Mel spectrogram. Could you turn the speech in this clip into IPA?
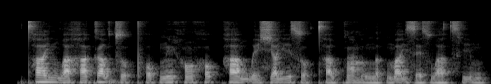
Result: t̪ʰ a˦ j n̪ w a˨˩ h a˧ k a˦ w d͡z o˨ ʔ pʰ ɔ˨ p̚ n̪ ĩ˦ h ɔ̃˧ h ɔ˦ k̚ h a˥˧ m w e˧ ɕ a˦ j i˥˧ s o˨ ʔ t̪ʰ a˧ w k ã˦ l u˨˩ n̪ a˨ t̚ m a˥˧ j s e˨˩ s w a˧ t͡sʰ i˥˧ m

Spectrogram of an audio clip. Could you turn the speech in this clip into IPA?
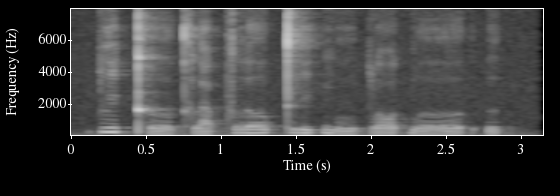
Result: p l i˥˩ t̚ kʰ ɤː˩˦ kʰ l a˨˩ p̚ k r ɤː˦˥ p̚ t r i˦˥ t̚ ŋ uː˨˩ p l ɔː˦˥ t̚ w ɤː˦˥ | ʔ ɯ˦˥ k̚

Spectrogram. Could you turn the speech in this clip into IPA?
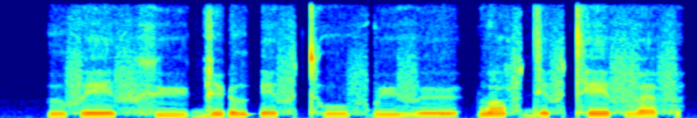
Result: ɯ˨ f eː˦˨ f x yː˦ ɡ i˦ ɽ ɯ˨ ʔ e˨ f tʰ uː˨ f ɽ yː˦ v øː˨ | ɳ ɑ̃˦ f d e˨ f tʰ eː˦ f v æ˨˦ f

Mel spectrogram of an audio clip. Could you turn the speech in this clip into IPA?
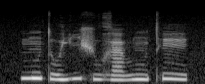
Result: m ũ˦ t o˨ j i˦ ʃ u˨ ɣ a˨ v ũ˨ tʰ e˦˨

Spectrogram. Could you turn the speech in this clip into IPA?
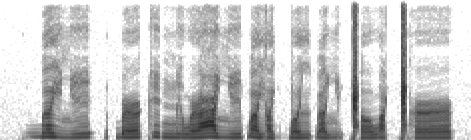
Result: ɡ͡b ə j ʎ i | ɓ ə˞ k i ŋ͡m i w ə˞ ʕ ə ʎ i ɓ ʌ j ʌ j k͡p o lʲ ɓ ɒ ʎ ə ǁ o w ɒ ǁʰ ə˞

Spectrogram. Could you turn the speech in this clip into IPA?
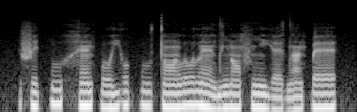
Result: f e˧ k͡p u˦ h ɛ̃˦ k͡p o˧ j o˦ k͡p u˧ t ɔ̃˧ l o˦ l ɛ̃˦˨ d ĩ˨˦ ɾ ɔ̃˧ f ĩ˧ j ɛ˨ d ã˨˦ k͡p ɛ˦

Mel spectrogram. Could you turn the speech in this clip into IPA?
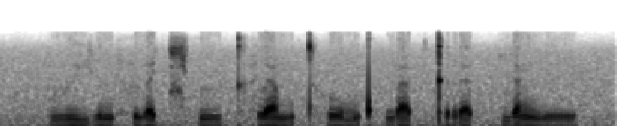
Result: p ɯː˧ j i˧ n h ɯ˨˩ a̯ t͡ɕʰ ɯː˧ kʰ l a˧ m tʰ o˨˩ m kʰ w a˨˩ k̚ t r a˨˩ t̚ k i˥˩ a̯ ŋ eː˨˩

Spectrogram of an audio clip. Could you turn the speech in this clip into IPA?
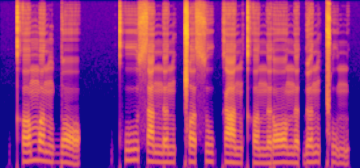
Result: kʰ ʌ m ʌ n ɡ͡b ɔ | kʰ u s a n ɾ ə n ǁ ʌ s u k a n kʰ ʌ n ə ɾ ɔ n ə ɗ ə n ǁ u n

